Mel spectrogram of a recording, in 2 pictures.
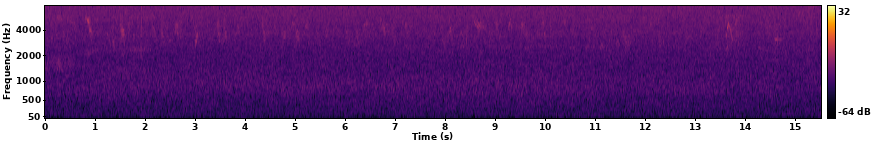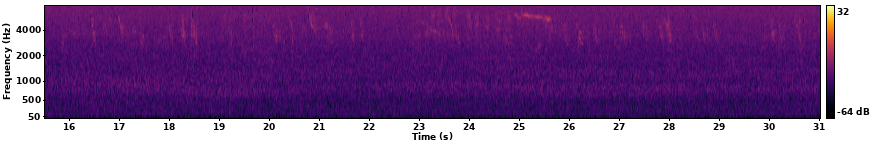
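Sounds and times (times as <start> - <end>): faint bird chirps: 0.0 - 7.0, 13.1 - 22.1, 22.9 - 31.0
background hiss: 0.0 - 31.0.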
